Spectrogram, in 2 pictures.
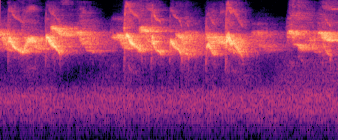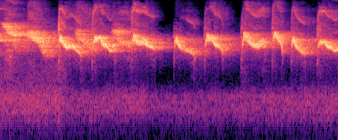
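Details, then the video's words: White-eye locally called Puteh, kept caged, delivers a continuous high twittering song of quick slurred notes with short pauses between bursts, over a low steady hum. "Puteh Crazy"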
